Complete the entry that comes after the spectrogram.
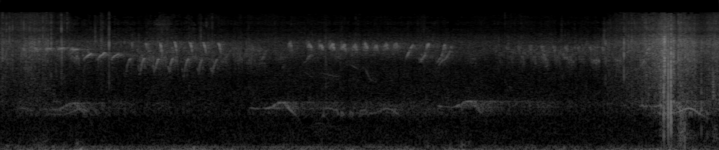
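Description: Birds calling: a short whistled note repeated every couple of seconds and runs of rapid high chirps, over a steady low rumbling noise on the microphone.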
